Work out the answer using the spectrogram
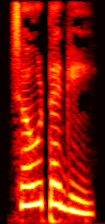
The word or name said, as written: ಚೌಟಗಿ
